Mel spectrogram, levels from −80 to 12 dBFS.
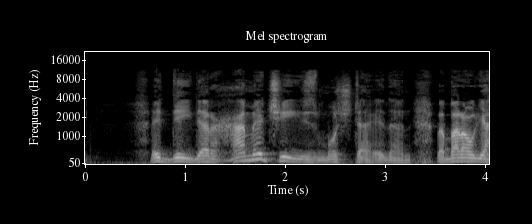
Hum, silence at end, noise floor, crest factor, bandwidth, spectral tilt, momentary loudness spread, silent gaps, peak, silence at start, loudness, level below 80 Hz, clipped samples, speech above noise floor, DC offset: none; 0 s; -58 dBFS; 18 dB; 12 kHz; -4.5 dB/octave; 11 LU; none; -6 dBFS; 0.5 s; -25 LUFS; -50 dBFS; under 0.1%; 33 dB; under 0.1%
